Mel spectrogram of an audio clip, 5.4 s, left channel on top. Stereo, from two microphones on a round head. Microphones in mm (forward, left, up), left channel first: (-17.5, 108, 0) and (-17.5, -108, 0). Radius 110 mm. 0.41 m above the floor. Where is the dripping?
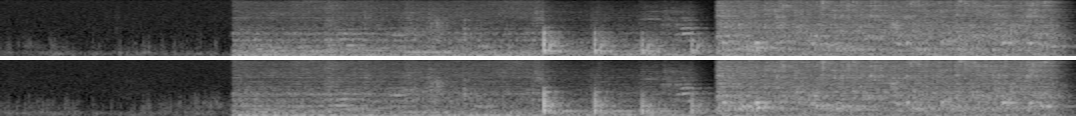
10° right (ahead or behind), 1.4 m.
